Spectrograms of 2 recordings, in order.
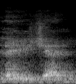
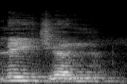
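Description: First: Unvoiced, rasping demon voice; voiceless demonic growl of a name. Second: Booming out the demon's name; demon's answer. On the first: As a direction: rasp it out like a demon. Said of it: "But it was more like". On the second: Retold or imitated. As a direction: announce it loudly, drawn out. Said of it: "And I went".

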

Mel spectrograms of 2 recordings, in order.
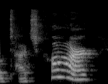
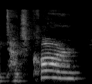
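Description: First: Mock stiff, over-deliberate command; weird deliberate therapist. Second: Higher, upbeat "Touch car"; cheerful bright command to a child; exciting. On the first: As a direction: imitate a robotic drill instruction. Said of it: "they say it in that really weird". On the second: Shown as a demonstration. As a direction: sell "Touch car" like it's a treat. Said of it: "and make it exciting".

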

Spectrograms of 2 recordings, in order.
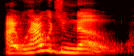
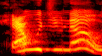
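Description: First: Said in the usual way. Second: Higher, louder incredulous repeat; exclaiming it again, amazed. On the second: Real, not acted. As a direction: push it up in disbelief. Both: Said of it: "repeats question for emphasis".

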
